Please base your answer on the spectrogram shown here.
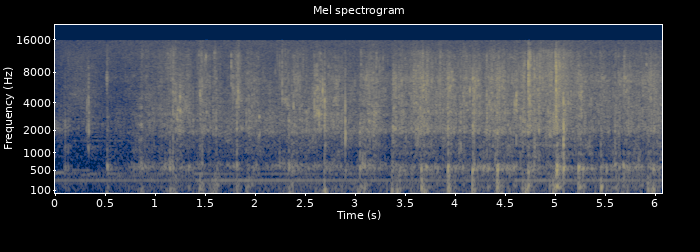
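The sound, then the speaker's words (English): Ingredients with a pinch of salt are whisked together in a bowl: many quick, quiet clicks and scrapes in a fast, steady rhythm under a faint hum. “now when you have everything in a bowl, you're just gonna whisk them all together.”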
